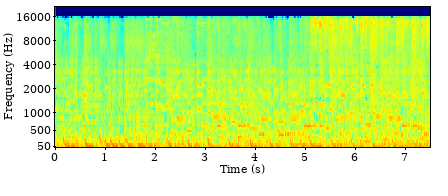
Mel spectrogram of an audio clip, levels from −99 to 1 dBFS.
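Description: From 5.1 s to the end at 7.52 s, pre-emphasis is left on: the treble boost was never undone, lifting 10 kHz by about 10 dB over 1 kHz, which fits a 50 µs FM curve. Unlike an ordinary EQ boost, it follows that fixed rising curve, leaving the sound thin, bright and sibilant.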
